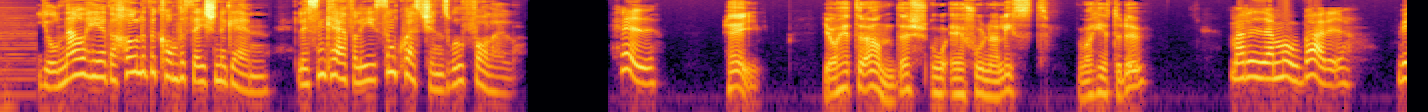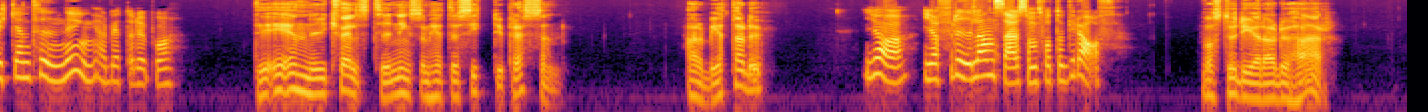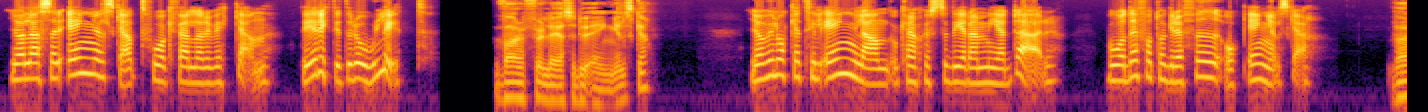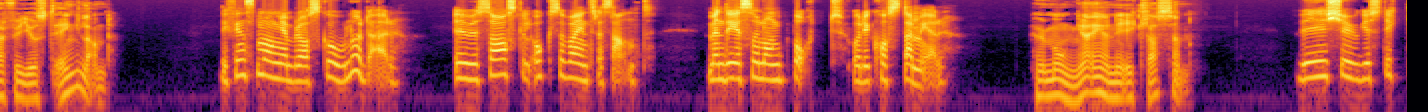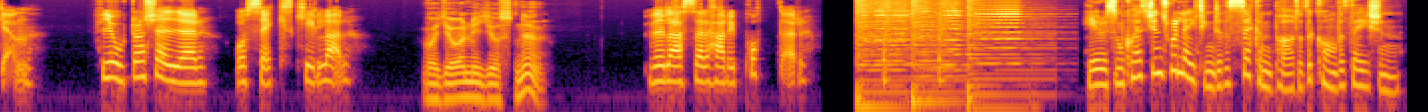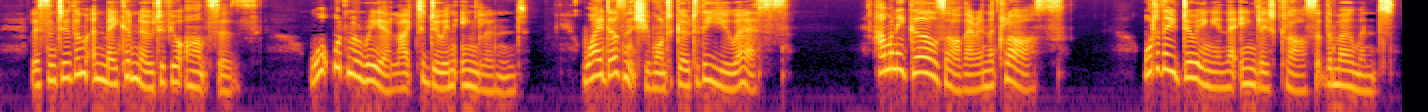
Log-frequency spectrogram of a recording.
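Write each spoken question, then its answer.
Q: What would Maria like to do in England?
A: Study more there, both photography and English

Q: Why doesn't she want to go to the US?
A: It's so far away and it costs more

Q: How many girls are there in the class?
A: 14

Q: What are they doing in their English class at the moment?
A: Reading Harry Potter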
